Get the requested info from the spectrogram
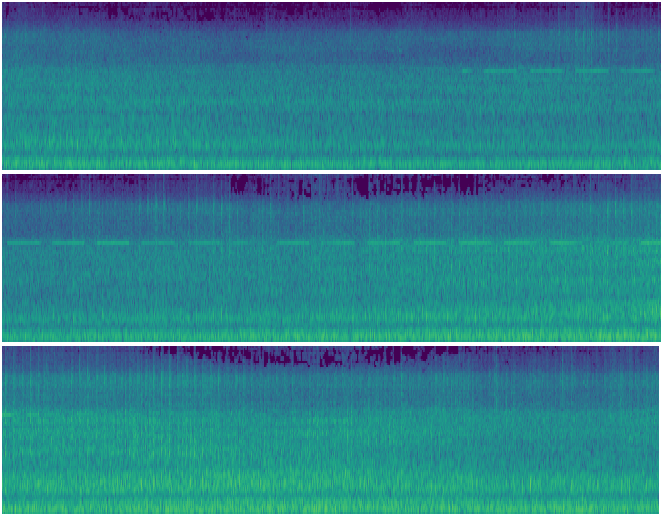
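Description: Yanmar combine harvester running steadily as it harvests rice, growing louder as it comes closer during the second half. A faint high beep repeats about once a second through the middle.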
